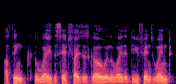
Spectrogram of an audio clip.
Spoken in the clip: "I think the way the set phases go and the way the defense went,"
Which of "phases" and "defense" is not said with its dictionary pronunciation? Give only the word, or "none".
none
